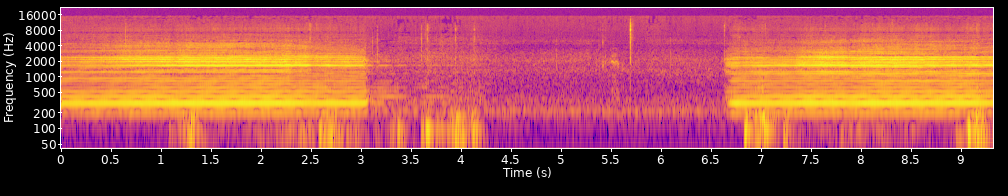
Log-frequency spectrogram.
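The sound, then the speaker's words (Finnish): Two long, loud foghorn blasts, each a steady, buzzy droning tone lasting a few seconds, separated by a short gap of quieter rumbling background noise. “Siis joku siis laivan se, se, joku sumutorvi vai?”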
